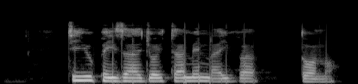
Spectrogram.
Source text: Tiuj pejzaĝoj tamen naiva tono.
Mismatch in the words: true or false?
false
